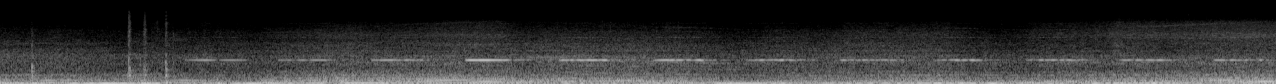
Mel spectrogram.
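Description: Rollback tow truck's backup alarm beeping in reverse, one even beep about every second starting about two seconds in, over the low, steady running of the truck's engine, heard from inside the cab. A few sharp clicks come just before the beeping starts.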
